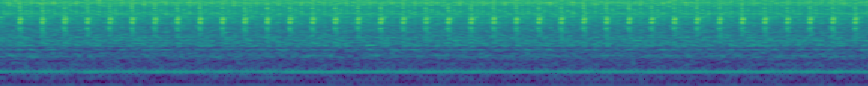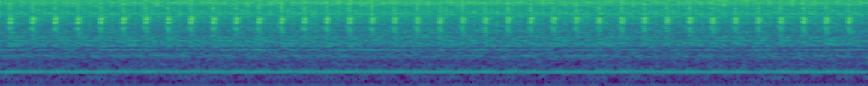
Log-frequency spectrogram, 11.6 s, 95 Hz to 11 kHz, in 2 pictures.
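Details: VW Polo Sedan, 99,329 km, cold start, 15° shown: fast even ticking knock about three per second over idle hum, anvil-like, source unknown; knock worsening with mileage, fades after about 5–6 minutes.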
